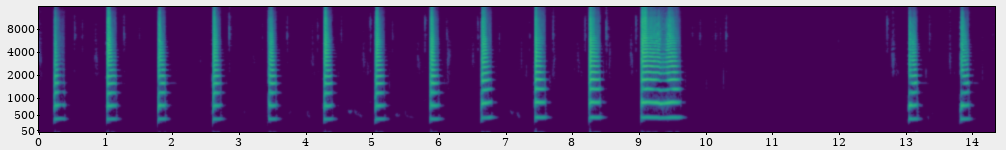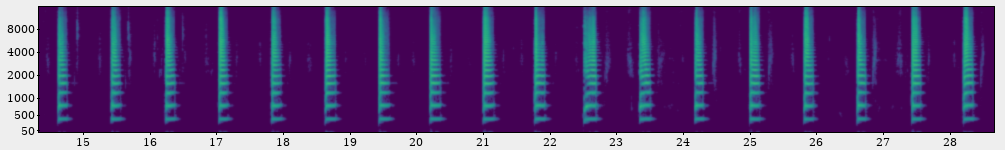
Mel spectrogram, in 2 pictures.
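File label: RAGTIME trumpet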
